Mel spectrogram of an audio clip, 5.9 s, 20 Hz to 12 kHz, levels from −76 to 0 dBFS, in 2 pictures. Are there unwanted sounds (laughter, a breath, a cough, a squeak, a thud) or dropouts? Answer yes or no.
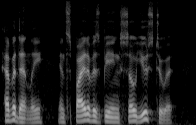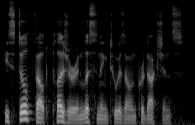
no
